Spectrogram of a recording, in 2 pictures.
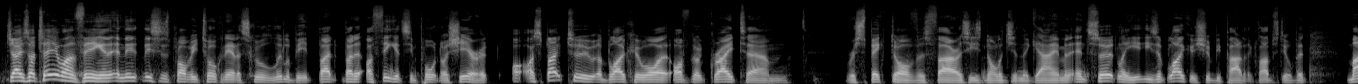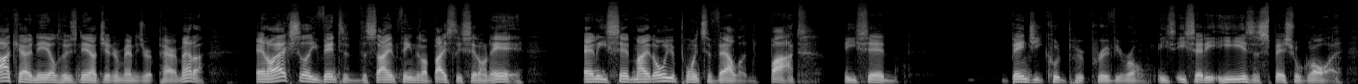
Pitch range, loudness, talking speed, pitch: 100-125 Hz, -23 LUFS, 245 wpm, 110 Hz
